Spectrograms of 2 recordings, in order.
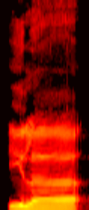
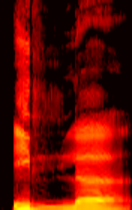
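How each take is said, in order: First: The l sound is single and short. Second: The l sound is doubled and held. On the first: It means to. The speaker calls it wrong. "kalau sampai kita salah baca menjadi ila, itu menjadi ke" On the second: It means except. The speaker calls it right. "Illa di situ ada tasydid ya"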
